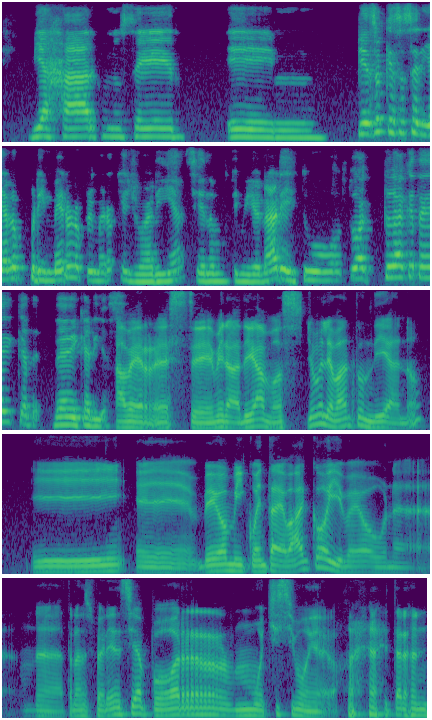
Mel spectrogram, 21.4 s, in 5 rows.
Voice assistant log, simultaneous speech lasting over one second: none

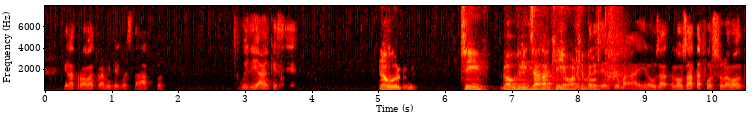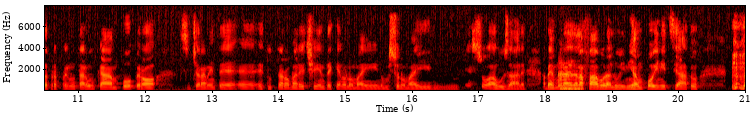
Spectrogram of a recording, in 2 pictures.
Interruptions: present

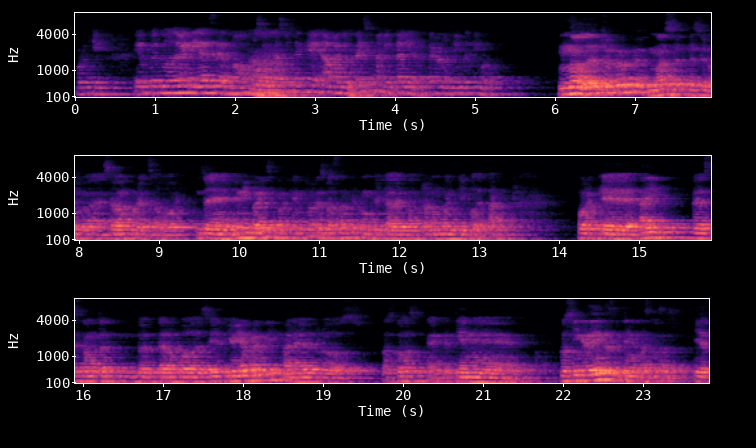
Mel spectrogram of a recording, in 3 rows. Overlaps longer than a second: none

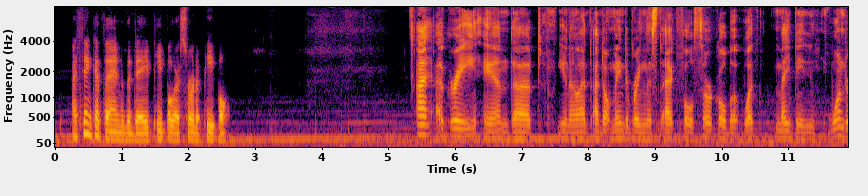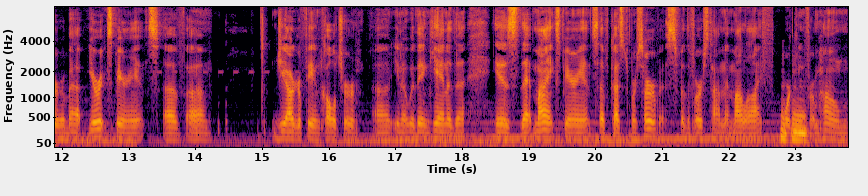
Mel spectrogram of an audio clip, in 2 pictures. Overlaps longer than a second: none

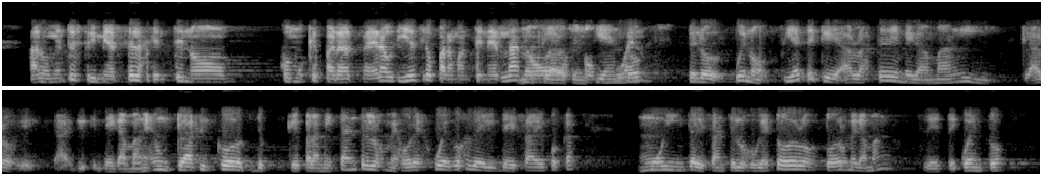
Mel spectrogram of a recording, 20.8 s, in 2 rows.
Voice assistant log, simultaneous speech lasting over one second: present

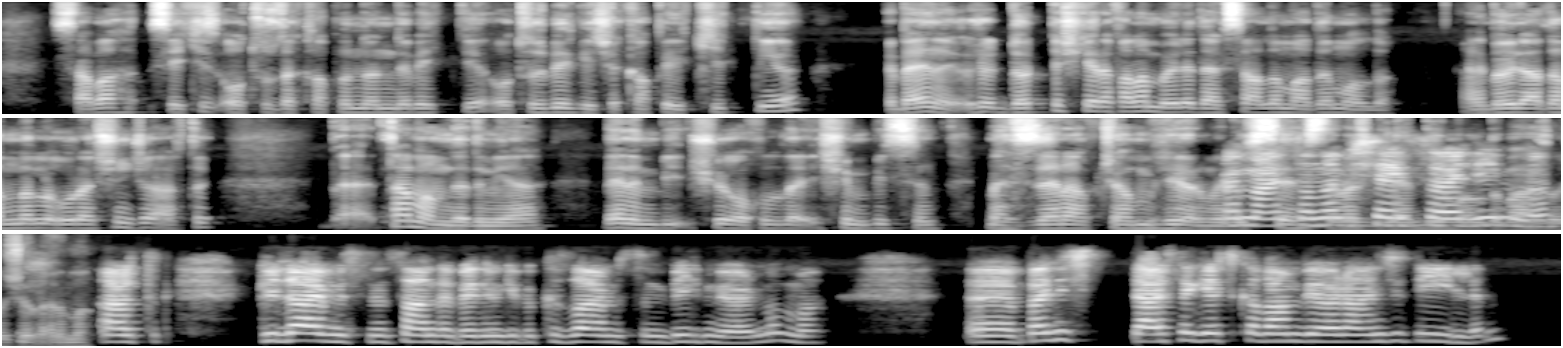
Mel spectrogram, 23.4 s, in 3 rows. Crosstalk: present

